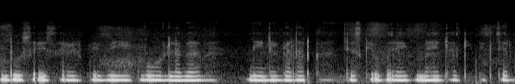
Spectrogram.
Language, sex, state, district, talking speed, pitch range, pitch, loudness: Hindi, female, Delhi, New Delhi, 220 wpm, 195-205 Hz, 200 Hz, -14 LUFS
